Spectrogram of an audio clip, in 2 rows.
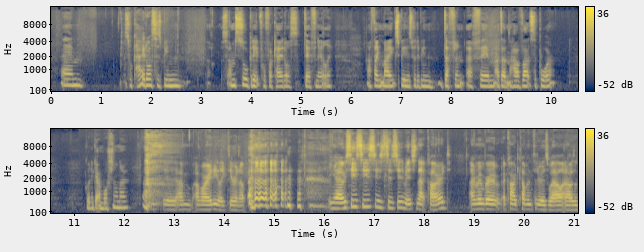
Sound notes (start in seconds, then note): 12.3 laughs; 14.4 laughter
